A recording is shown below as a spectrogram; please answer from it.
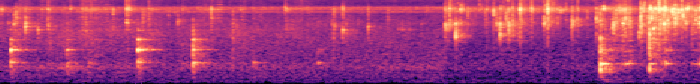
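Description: Asafoetida, nigella, mustard, cumin and fenugreek seeds sizzling in two tablespoons of oil in a cooker, a faint crackle with soft spoon taps that swells louder toward the end.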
